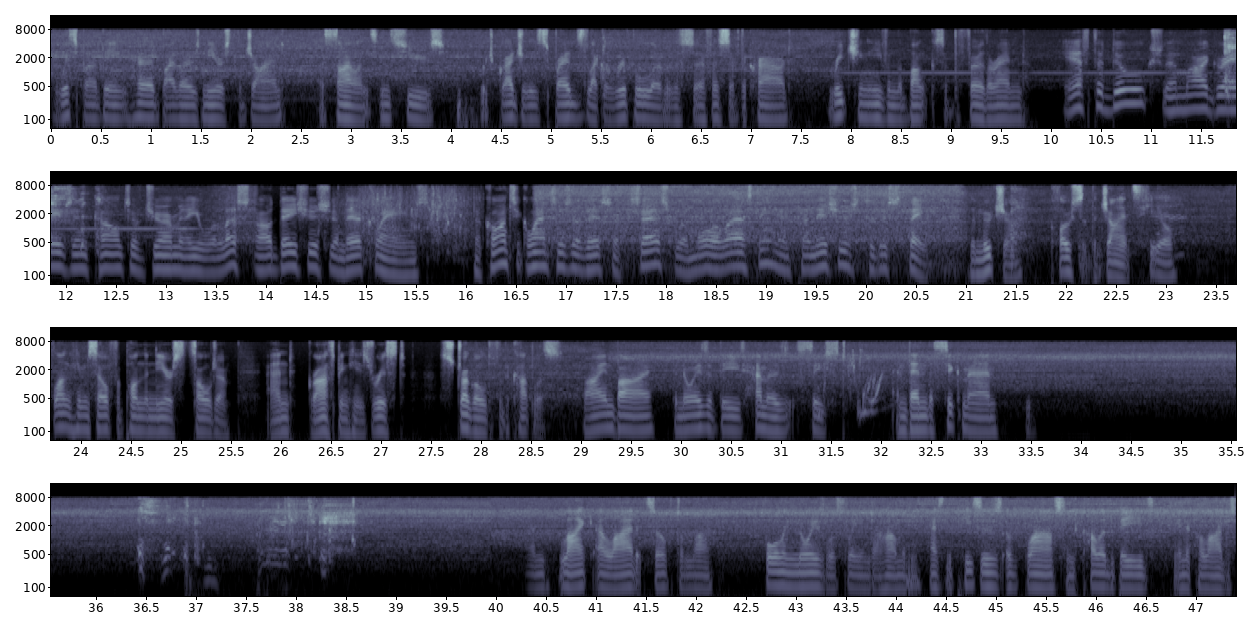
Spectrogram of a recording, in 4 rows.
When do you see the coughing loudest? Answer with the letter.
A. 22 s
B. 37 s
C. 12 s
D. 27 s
C.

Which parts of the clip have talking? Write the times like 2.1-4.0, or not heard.
0.0-33.5, 40.3-47.3.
